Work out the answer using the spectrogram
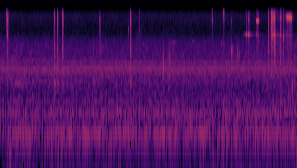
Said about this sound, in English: We got our Propel. I'm about to crack that. Pop that Propel.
